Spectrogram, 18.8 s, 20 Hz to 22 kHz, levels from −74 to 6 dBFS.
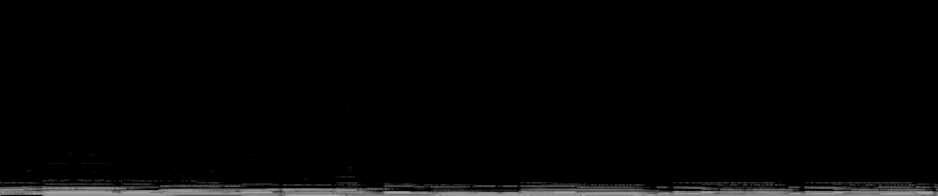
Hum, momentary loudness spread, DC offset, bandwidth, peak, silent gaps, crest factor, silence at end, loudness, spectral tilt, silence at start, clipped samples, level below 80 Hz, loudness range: none; 8 LU; under 0.1%; 2.3 kHz; -12 dBFS; none; 14 dB; 0 s; -27 LUFS; -14 dB/octave; 0 s; under 0.1%; -80 dBFS; 5 LU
